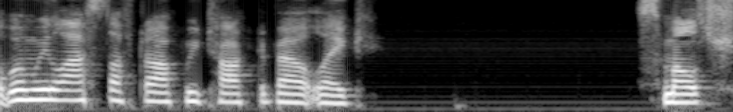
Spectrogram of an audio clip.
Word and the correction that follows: schmaltz: How do you say this word? – Schmaltz. Yeah, it's a sh sound.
